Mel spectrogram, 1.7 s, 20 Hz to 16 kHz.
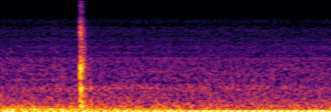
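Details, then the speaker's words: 2016 Jeep Compass: single sharp click in the AC vents over a steady idle hum when recirculation is selected with the AC on, sometimes more frequent; failing HVAC recirculation door actuator, to be replaced with a Mopar-fit actuator. "Muy bien pues ese sonido es precisamente el actuador del aire acondicionado vamos a proceder a cambiarlo"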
